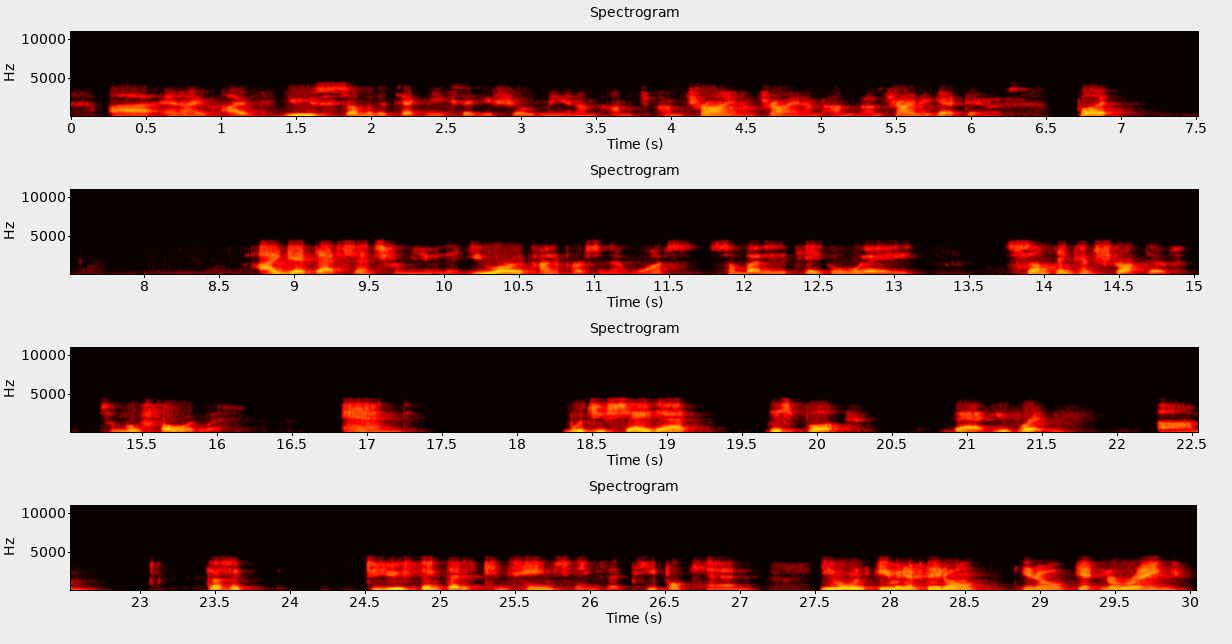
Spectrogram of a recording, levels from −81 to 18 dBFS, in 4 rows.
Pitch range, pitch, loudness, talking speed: 105-140 Hz, 120 Hz, -23 LUFS, 175 wpm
